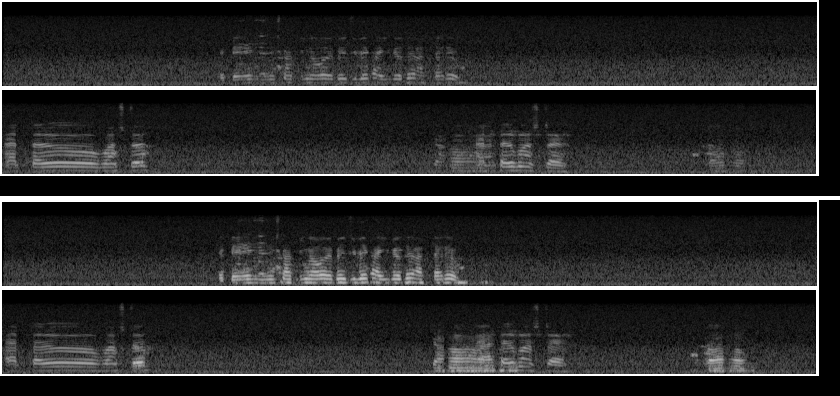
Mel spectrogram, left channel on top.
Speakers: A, on the right (about 70°); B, on the left (about 25°).
A: ଏବେ ଷ୍ଟାର୍ଟିଙ୍ଗ ହବ ଏବେ ଯିବେ ଖାଇବେ ଏବେ ଆଠଟାରେ ଆଉ।
B: ଆଠଟାରୁ ପାଞ୍ଚଟା।
A: ହ୍ୟାଲୋ ହଁ ହଁ।
B: ଆଠଟାରୁ
A: ଆଟା ରୁ
B: ପାଞ୍ଚଟା
A: ଓ ହୋ।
